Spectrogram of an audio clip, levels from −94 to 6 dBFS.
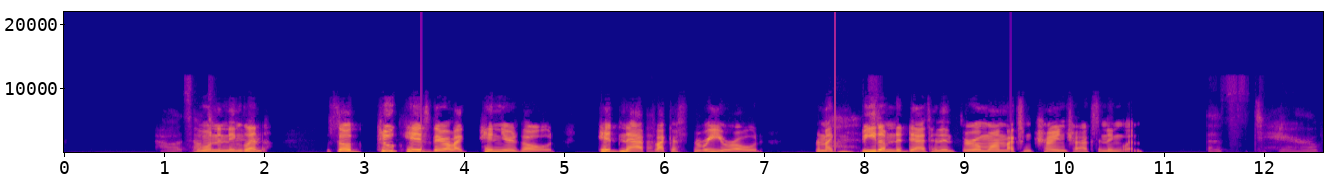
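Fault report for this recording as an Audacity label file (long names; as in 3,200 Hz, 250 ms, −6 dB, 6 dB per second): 3.570000	3.580000	drop-out 15 ms
7.710000	7.710000	click −5 dBFS
9.460000	9.470000	drop-out 9.3 ms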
